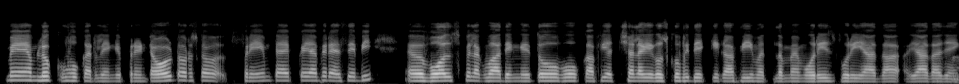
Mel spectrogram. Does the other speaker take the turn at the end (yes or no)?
yes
